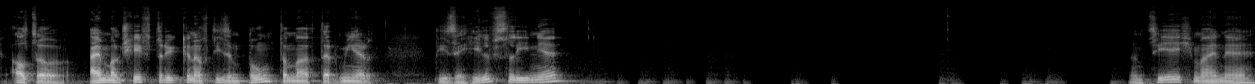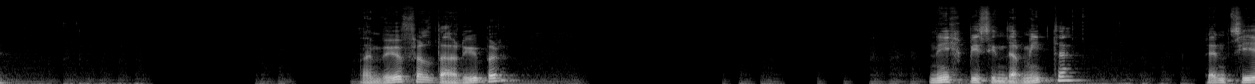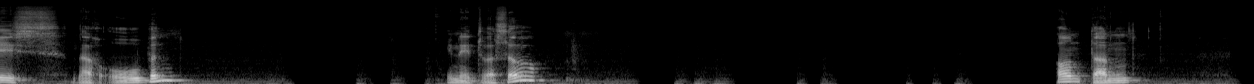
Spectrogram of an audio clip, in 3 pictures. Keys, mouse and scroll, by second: 3.4 middle click, 9.3 click, 23.2 middle click, 23.2 ctrl+click, 29.2 ctrl+click, 30.1 middle click, 36.6 click.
